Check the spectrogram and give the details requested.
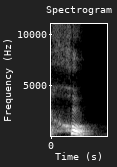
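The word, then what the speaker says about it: ὁ: Entonces, este Omicron con espíritu aspirado se pronuncia jo.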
